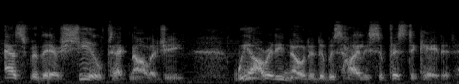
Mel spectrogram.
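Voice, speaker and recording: Bright, animated male scientist, measured delivery. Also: low voice, a little hiss or hum, exaggerated voice. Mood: measured, scholarly. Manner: measured, articulate, intrigued. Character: learned male researcher, eager and fascinated by alien ruins. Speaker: scientist narrating research logs. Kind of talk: scripted game audio log narration.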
